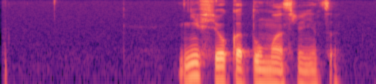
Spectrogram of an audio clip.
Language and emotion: Russian, neutral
